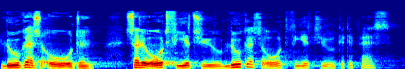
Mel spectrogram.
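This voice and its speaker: A man's voice: mid-range voice, dark tone. A man preaching a sermon, repeating words for emphasis and reading scripture aloud. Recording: long reverb in a large hall.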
